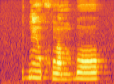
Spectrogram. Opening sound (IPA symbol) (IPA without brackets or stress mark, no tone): ɗ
